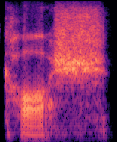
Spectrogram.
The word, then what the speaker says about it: cosh: talked about before, the hyperbolic sine, which is pronounced sinh, and the hyperbolic cosine, cosh.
